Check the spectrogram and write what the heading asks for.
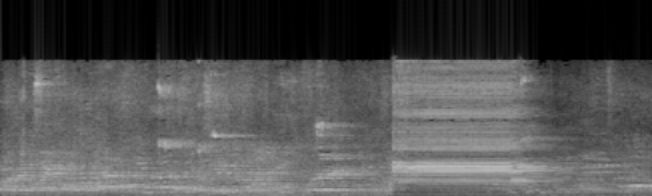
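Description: Voices in a large gym and a basketball bouncing, then about four seconds in the scoreboard horn sounds a harsh, steady buzz for just over a second and cuts off suddenly.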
